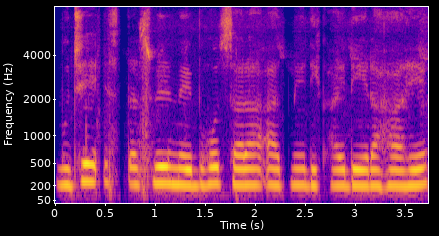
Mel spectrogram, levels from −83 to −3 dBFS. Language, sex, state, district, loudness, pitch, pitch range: Hindi, female, Arunachal Pradesh, Lower Dibang Valley, -15 LUFS, 205 Hz, 200-215 Hz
